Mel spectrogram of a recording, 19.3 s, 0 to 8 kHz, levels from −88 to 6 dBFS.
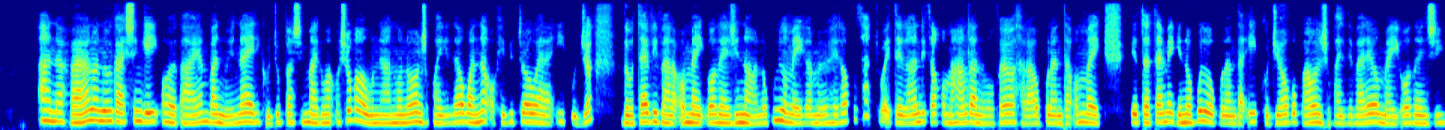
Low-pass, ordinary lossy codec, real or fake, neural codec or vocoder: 7.2 kHz; MP3, 64 kbps; fake; codec, 16 kHz, 0.5 kbps, X-Codec, WavLM features, trained on Multilingual LibriSpeech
